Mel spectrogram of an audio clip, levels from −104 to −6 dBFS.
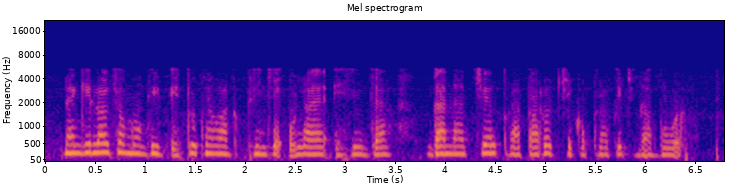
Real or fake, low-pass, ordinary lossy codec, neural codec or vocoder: fake; 5.4 kHz; none; codec, 24 kHz, 3 kbps, HILCodec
